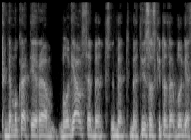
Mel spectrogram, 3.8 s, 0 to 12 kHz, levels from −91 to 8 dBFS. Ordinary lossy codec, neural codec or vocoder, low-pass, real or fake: AAC, 64 kbps; none; 10.8 kHz; real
